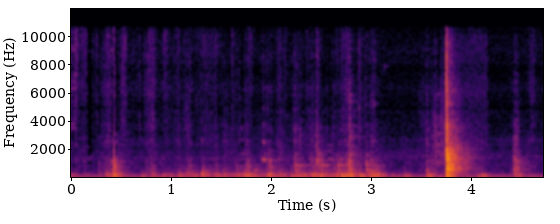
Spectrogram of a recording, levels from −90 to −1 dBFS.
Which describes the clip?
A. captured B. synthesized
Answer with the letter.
A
